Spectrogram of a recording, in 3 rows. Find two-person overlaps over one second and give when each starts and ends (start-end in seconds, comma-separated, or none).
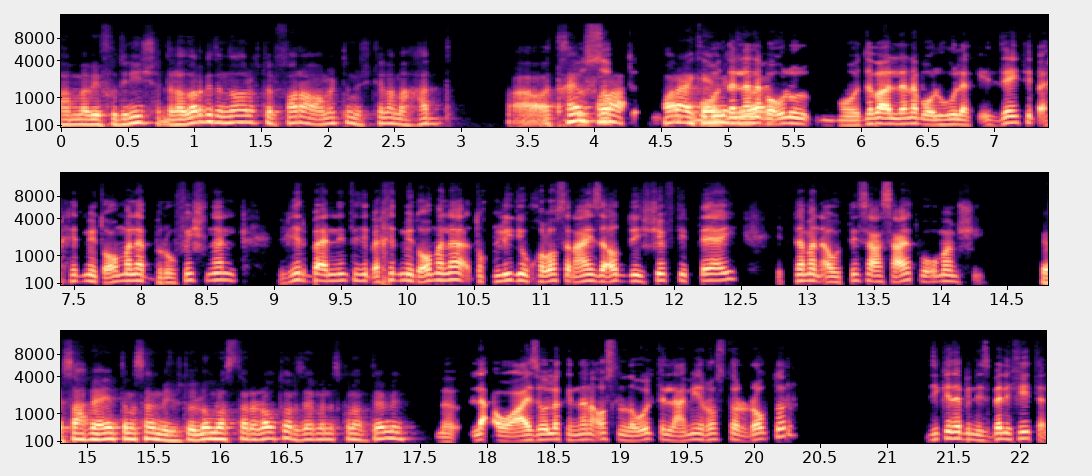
3.7-5.5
